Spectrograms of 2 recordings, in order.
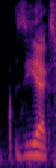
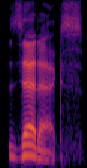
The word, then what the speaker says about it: ZX: # It is pronounced ZX. Yes, I I did correct myself in the show. Oh, I said ZX once, but I'm like, wait, no, Zed X because it's only their system really.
